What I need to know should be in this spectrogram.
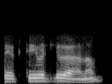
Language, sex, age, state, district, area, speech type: Malayalam, male, 45-60, Kerala, Kottayam, rural, conversation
